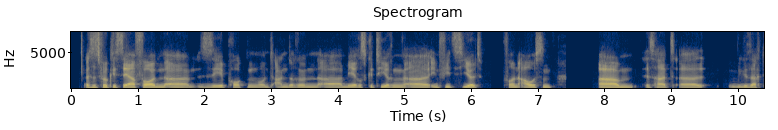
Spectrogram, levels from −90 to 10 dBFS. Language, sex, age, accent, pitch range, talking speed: German, male, 20-39, German, 110-120 Hz, 120 wpm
